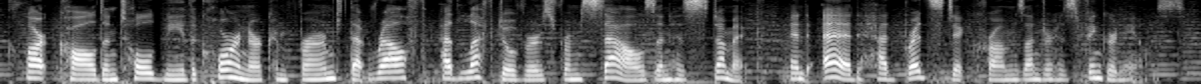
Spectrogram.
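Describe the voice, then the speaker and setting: A woman's voice: lowish voice, normal speed, hardly any pauses, faint music behind, lightly acted. A woman playing a wry detective who recounts a strange case in a dry, storytelling way, as scripted audio drama narration. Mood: wry, matter-of-fact.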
